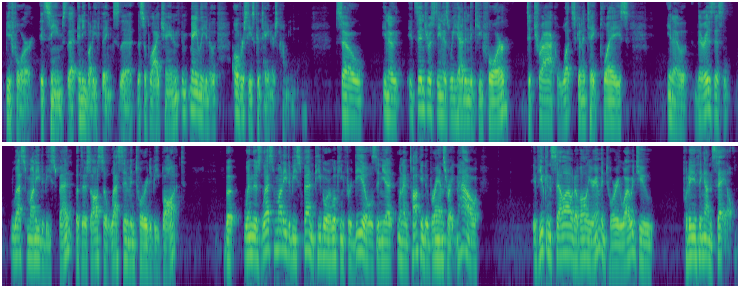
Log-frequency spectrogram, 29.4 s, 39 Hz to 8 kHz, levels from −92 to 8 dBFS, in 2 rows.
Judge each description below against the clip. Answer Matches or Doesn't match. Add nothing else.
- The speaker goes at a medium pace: Matches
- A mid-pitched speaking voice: Doesn't match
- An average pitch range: Matches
